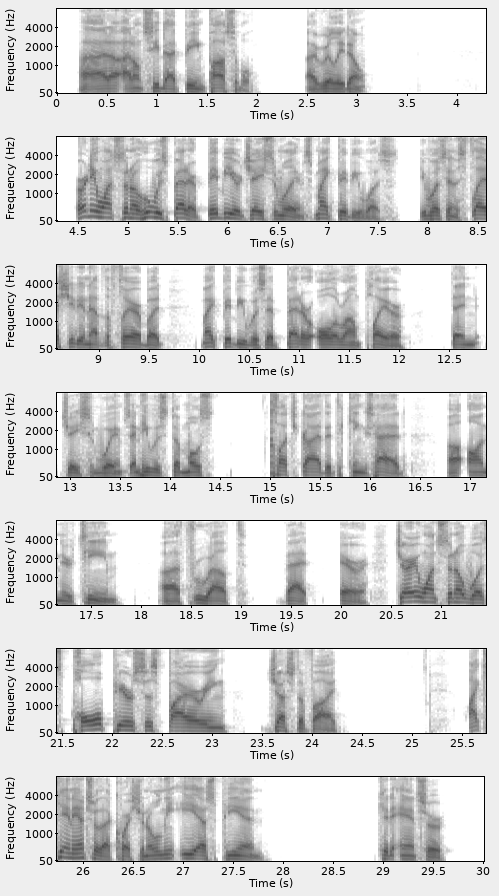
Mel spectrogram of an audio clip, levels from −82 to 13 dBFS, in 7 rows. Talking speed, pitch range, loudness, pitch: 160 wpm, 100-135 Hz, -24 LUFS, 115 Hz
